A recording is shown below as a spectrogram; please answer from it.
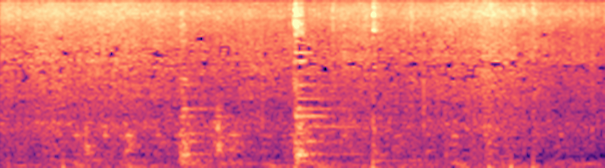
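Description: Small mourala fish curry cooking in a pan with very little oil, sizzling steadily with a spatula scraping and stirring now and then, close and alone without voices.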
